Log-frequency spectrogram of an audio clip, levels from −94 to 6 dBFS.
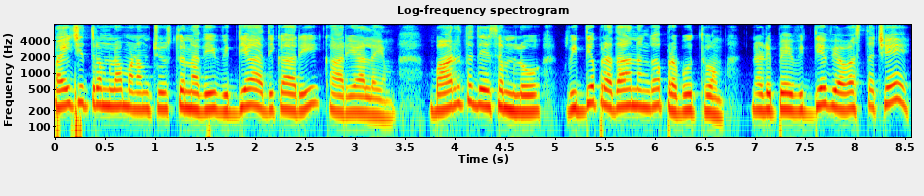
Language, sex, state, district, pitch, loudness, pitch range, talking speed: Telugu, female, Andhra Pradesh, Guntur, 220 Hz, -13 LUFS, 205-245 Hz, 105 wpm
